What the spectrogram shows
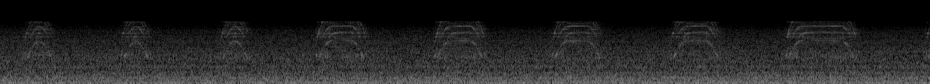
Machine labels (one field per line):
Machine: slide rail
